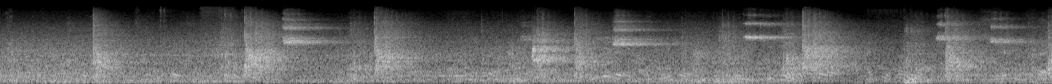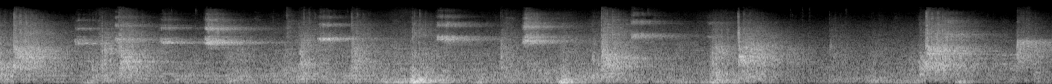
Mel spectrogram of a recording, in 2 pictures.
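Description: Squash rackets strike a squash ball.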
